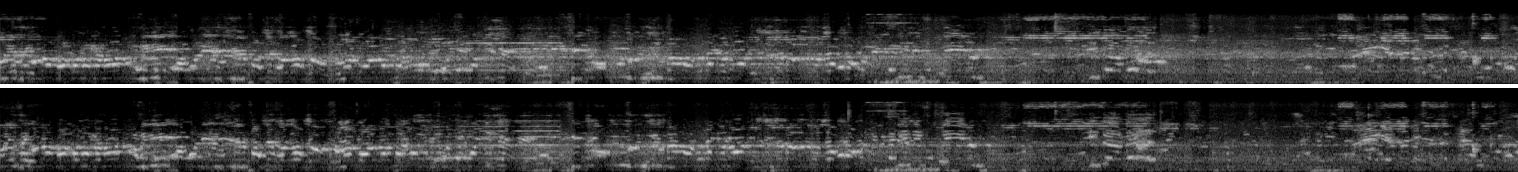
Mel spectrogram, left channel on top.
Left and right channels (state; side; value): normal; both; correlation 0.17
